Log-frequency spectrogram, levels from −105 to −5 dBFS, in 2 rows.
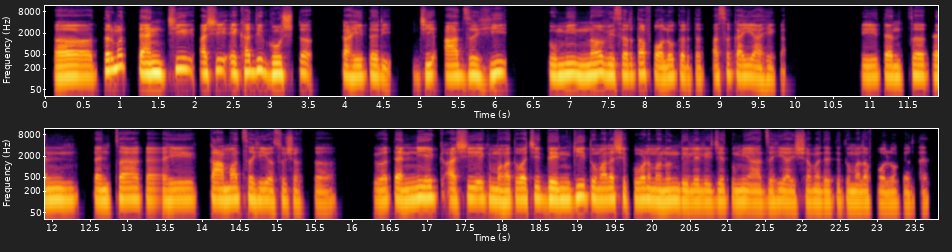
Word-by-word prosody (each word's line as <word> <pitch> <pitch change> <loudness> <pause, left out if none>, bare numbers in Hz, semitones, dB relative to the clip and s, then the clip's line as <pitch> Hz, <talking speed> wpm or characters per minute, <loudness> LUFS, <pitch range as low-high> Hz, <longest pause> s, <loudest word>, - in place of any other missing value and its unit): अ, - - +3 0.6
तर 175 +1 +8
मग 230 +3 +6 0.2
त्यांची 155 +6 +5 0.2
अशी 175 +6 +1
एखादी 160 +5 +3
गोष्ट 145 +2 +3 0.5
काहीतरी 120 -2 0 0.4
जी 130 +1 +1 0.3
आजही 125 +3 +1 0.6
तुम्ही 130 +2 +4 0.2
न 130 - +5 0.2
विसरता 130 +1 0
फॉलो 120 0 +1
करतात 110 -2 -5 0.2
असं 120 +4 -6
काही 120 0 0
आहे 105 -2 -3
का? - - -19 1.0
की 120 0 -2
त्यांचं 120 +2 0
त्यां 120 0 0 0.3
त्यांचा 115 +1 -1 0.3
काही 115 0 -3 0.2
कामाचंही 120 0 0
असू 110 +1 -5
शकतं 100 -1 -9 0.5
किंवा 110 0 -3
त्यांनी 120 +2 +2
एक 135 +3 -3
अशी 125 +3 -1
एक 125 0 -4
महत्वाची 120 +2 0
देणगी 120 +3 +3
तुम्हाला 120 -1 0
शिकवण 120 -1 -2
म्हणून 115 +1 +1
दिलेली 105 -1 -2
जे 110 +1 -4
तुम्ही 110 0 -2
आजही 105 +2 -5
आयुष्यामध्ये 105 0 -4
ते 105 - -8
तुम्हाला 100 -1 -3
फॉलो 95 -1 -6
करताहेत? 95 0 -13
120 Hz, 115 wpm, -23 LUFS, 110-130 Hz, 1.0 s, तर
